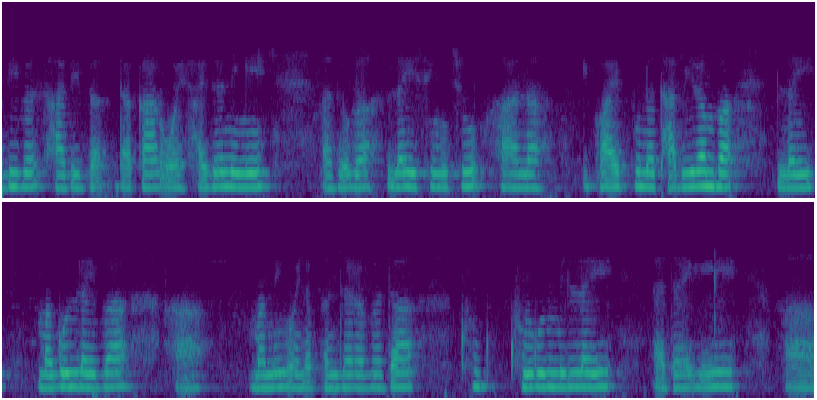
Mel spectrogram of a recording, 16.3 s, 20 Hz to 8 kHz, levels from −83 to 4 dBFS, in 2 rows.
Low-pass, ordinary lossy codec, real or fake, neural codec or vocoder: 7.2 kHz; AAC, 16 kbps; fake; vocoder, 44.1 kHz, 128 mel bands every 512 samples, BigVGAN v2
